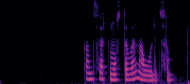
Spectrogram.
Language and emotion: Russian, neutral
